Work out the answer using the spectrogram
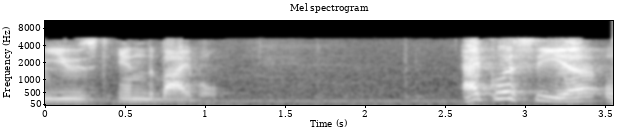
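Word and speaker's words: ekklesia (ἐκκλησία): I have no idea how to, you know, really read that, but that's the Greek word there, that in English you pronounce that ekklesia.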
